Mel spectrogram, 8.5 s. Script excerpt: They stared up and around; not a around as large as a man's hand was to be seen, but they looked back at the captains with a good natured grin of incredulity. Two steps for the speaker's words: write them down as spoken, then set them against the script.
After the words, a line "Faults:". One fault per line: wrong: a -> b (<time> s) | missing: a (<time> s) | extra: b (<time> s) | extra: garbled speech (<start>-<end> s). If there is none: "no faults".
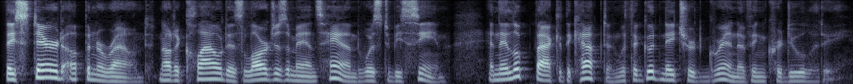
They stared up and around; not a cloud as large as a man's hand was to be seen, and they looked back at the captain with a good natured grin of incredulity.
Faults:
wrong: around -> cloud (1.9 s)
wrong: but -> and (4.9 s)
wrong: captains -> captain (5.8 s)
